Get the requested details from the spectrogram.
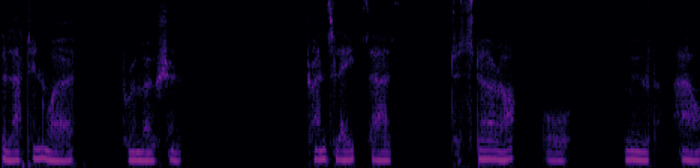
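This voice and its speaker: A woman speaks very slowly in a calm, somewhat breathy, monotone voice with flat intonation. Long, frequent pauses run through her speech. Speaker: hypnotherapist and clinical psychologist. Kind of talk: ASMR sleep hypnosis narration. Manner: soft-spoken, calm, slow.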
